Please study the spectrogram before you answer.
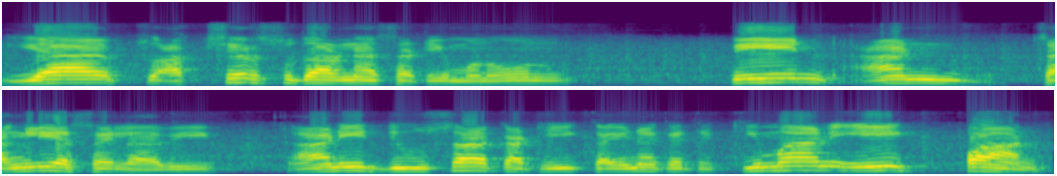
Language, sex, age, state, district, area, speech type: Marathi, male, 60+, Maharashtra, Nanded, urban, spontaneous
